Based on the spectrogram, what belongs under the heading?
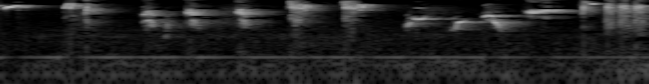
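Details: Prize-winning captive Orange-headed thrush, a past champion at Yogyakarta, sings a rapid run of varied high whistles and sweet chirps, about three notes a second, over a faint steady electrical hum.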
